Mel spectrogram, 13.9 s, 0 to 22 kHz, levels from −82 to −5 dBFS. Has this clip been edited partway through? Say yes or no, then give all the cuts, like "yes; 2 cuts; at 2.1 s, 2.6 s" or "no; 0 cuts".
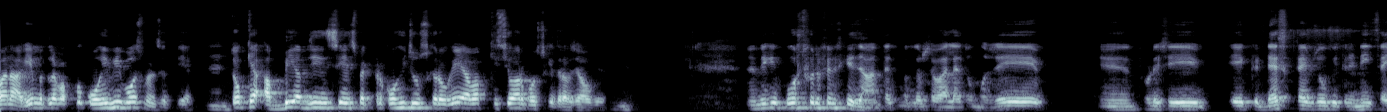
no; 0 cuts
